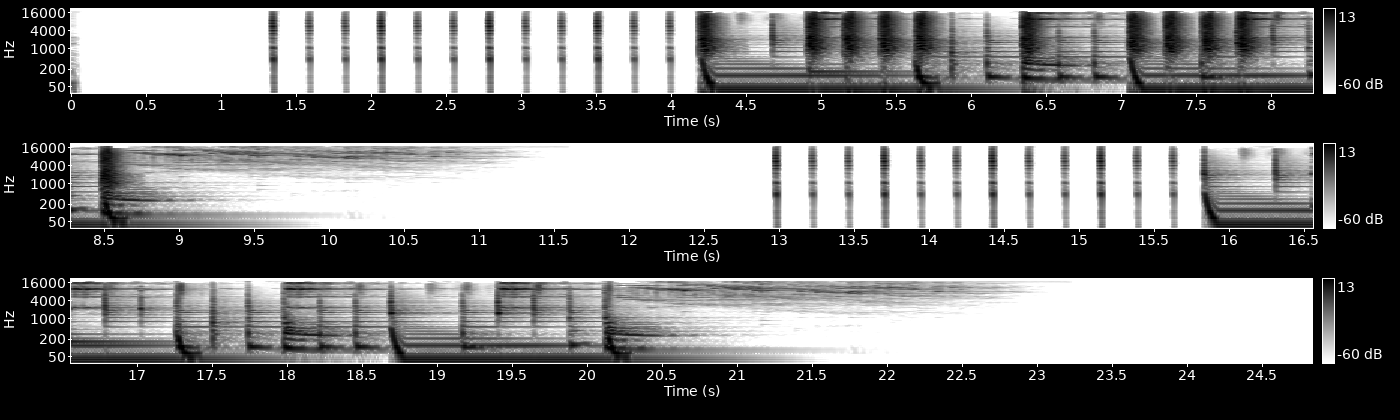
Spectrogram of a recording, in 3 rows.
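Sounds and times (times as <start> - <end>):
street percussion beat: 1.4 - 9.2, 13.1 - 20.8.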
